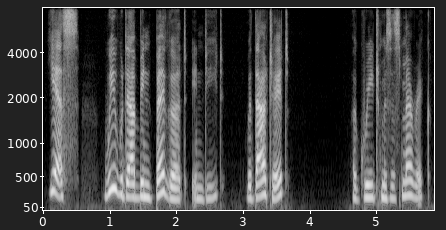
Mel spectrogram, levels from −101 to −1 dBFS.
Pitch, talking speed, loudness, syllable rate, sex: 200 Hz, 125 wpm, -19 LUFS, 4.5 syllables/s, female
